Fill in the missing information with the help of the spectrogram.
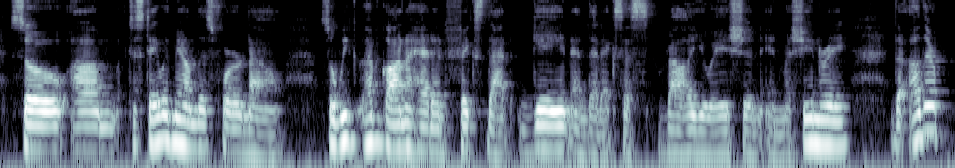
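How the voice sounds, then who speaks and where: A man's voice: medium pitch, darkish tone. A man giving an explanatory recorded lecture as a professor, going step by step and stressing key points. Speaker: accounting professor.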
